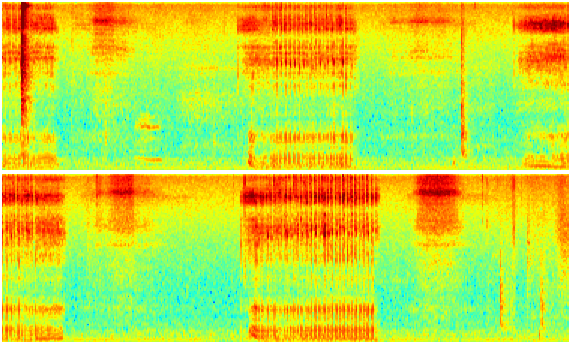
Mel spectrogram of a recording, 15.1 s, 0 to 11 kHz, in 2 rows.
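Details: Bradley, an English Bulldog, at 2:50 am; loud rough rattling snores on each breath, about four over fifteen seconds, with quiet pauses between: typical flat-faced dog snoring.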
